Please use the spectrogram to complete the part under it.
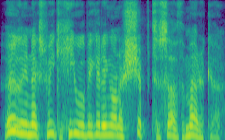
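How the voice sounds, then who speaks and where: Male actor as evasive servant, high male voice, humble, hesitant, pleading, very dry recording, audio drama. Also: animated, quick pace, no echo. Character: deferential, evasive male manor servant, loyal to family.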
